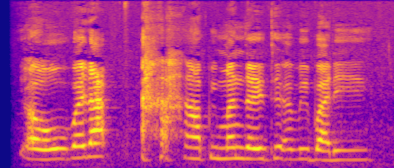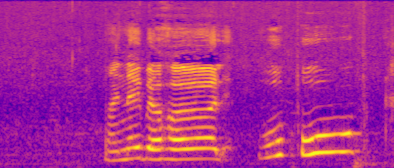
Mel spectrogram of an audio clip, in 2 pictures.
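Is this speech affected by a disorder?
Yes: cerebral palsy.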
